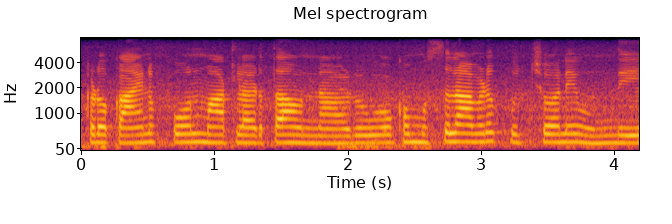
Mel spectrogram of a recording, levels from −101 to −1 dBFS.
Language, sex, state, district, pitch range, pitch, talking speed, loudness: Telugu, female, Andhra Pradesh, Sri Satya Sai, 200-220 Hz, 210 Hz, 130 wpm, -16 LUFS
